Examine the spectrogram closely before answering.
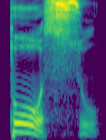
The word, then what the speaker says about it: poço: And then poço, poço, right? That same O sound, poço.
